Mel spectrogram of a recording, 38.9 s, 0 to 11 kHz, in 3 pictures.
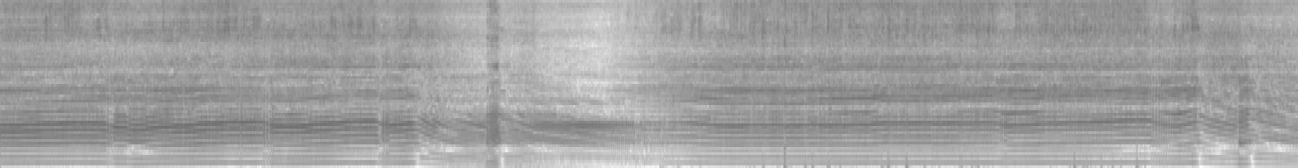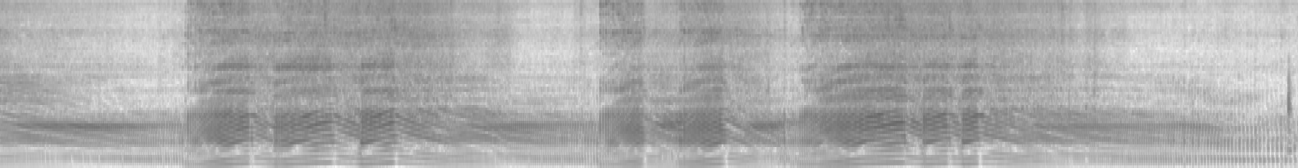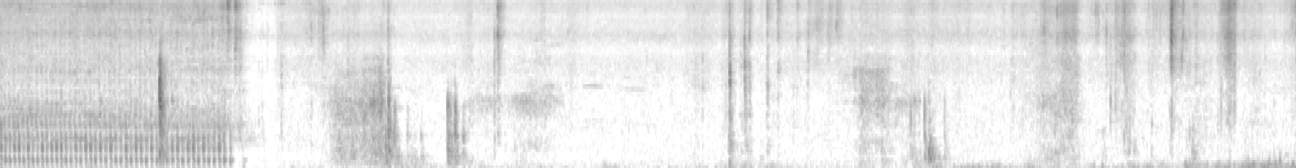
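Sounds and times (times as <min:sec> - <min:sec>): chainsaw revving: 0:00.0 - 0:28.5.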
